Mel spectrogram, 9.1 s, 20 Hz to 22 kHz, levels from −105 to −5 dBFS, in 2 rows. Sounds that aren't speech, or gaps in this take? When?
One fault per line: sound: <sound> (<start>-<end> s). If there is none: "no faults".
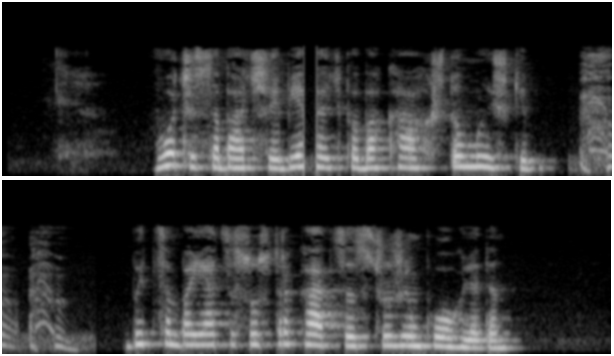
sound: dropout (2.3-2.4 s)
sound: cough (4.3-5.2 s)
